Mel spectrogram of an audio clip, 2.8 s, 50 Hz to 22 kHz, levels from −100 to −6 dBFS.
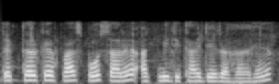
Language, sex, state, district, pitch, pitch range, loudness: Hindi, female, Arunachal Pradesh, Longding, 200 Hz, 190-225 Hz, -17 LUFS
